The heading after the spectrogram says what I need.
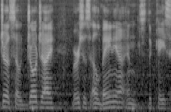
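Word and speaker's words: Xhoxhaj: That case is known under the name, you have it here, Giorgi, this XH is pronounced, so Giorgi versus Albania, and the case has been decided in May 2021.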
